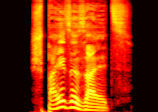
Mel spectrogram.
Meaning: table salt
- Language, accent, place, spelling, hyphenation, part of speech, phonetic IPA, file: German, Germany, Berlin, Speisesalz, Spei‧se‧salz, noun, [ˈʃpaɪ̯zəˌzalt͡s], De-Speisesalz.ogg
